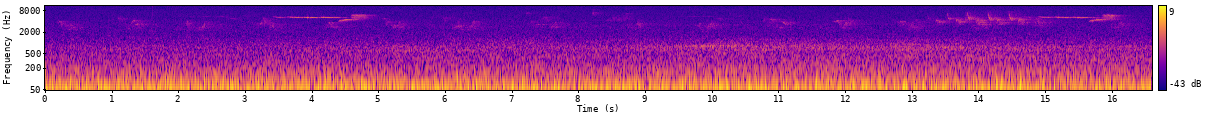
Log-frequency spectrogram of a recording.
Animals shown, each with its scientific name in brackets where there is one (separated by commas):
Black-throated Green Warbler (Setophaga virens), Ovenbird (Seiurus aurocapilla), Red-eyed Vireo (Vireo olivaceus)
